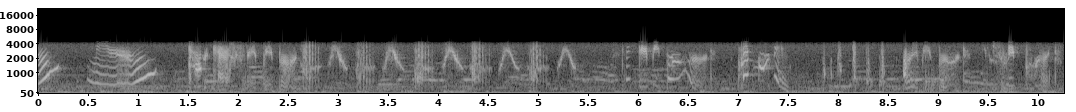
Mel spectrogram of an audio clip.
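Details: Ten-month-old pet budgerigar chattering: a fast, continuous stream of warbled rising and falling notes, squeaks and clicks, with quick pitch sweeps and short pauses throughout.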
